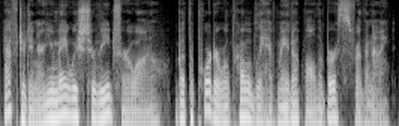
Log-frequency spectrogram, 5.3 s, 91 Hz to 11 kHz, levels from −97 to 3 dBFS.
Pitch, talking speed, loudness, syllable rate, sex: 100 Hz, 270 wpm, -17 LUFS, 5.9 syllables/s, male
